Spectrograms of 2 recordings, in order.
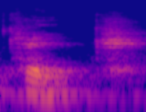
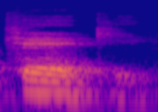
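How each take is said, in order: First: It is said with an English-style vowel. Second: It is said with a Japanese-style vowel. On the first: The speaker calls it right. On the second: The speaker calls it wrong.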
